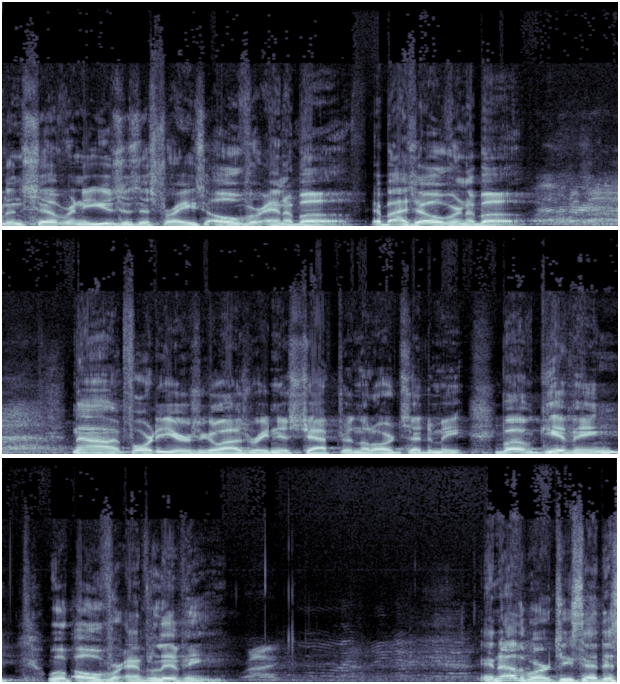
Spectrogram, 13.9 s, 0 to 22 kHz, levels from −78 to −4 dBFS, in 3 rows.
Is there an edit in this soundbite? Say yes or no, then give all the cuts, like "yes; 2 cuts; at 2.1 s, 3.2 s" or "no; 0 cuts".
yes; 5 cuts; at 2.7 s, 5.5 s, 8.3 s, 9.8 s, 10.3 s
